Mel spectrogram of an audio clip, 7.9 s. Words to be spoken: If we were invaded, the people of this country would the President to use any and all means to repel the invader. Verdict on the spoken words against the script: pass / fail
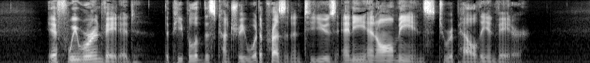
pass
